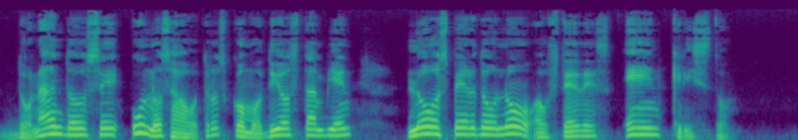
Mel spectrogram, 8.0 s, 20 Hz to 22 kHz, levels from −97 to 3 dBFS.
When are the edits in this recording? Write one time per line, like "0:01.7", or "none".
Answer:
none

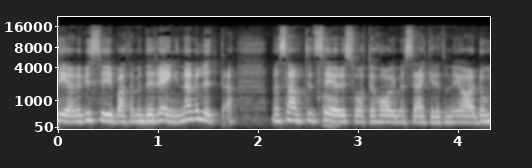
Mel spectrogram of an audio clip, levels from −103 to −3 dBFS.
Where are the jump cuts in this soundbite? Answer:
none

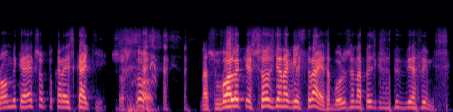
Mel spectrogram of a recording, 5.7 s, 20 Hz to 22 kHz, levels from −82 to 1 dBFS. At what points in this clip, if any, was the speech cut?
none

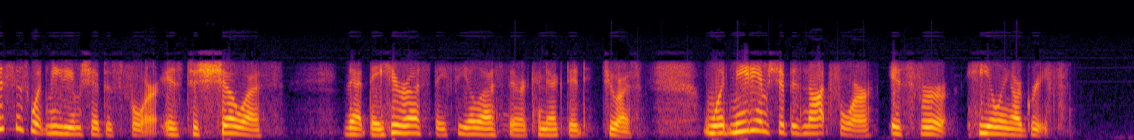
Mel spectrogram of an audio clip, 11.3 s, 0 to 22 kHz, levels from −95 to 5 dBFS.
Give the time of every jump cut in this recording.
0:08.8

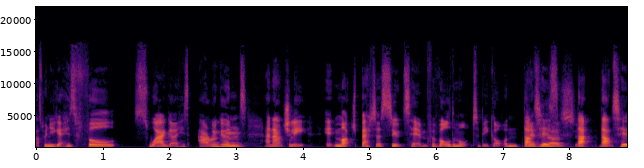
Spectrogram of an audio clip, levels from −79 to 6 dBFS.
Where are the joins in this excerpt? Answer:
none

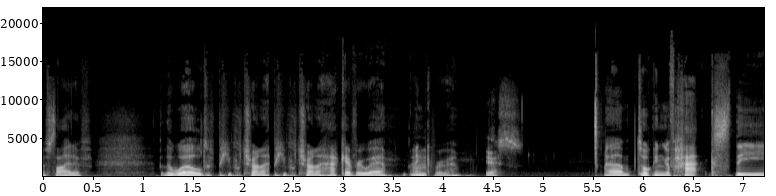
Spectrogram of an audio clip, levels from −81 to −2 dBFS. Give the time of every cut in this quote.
0:02.3
0:03.8

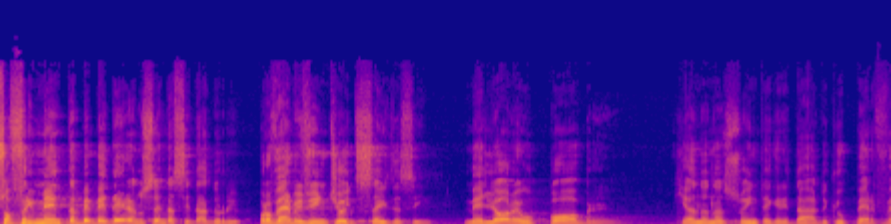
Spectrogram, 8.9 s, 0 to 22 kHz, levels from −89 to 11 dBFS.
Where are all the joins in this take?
0:02.5
0:04.4

